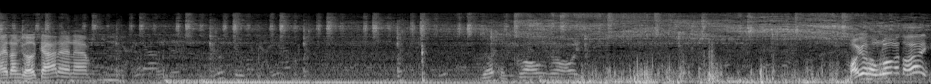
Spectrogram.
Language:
Vietnamese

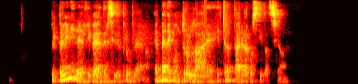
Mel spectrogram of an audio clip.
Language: Italian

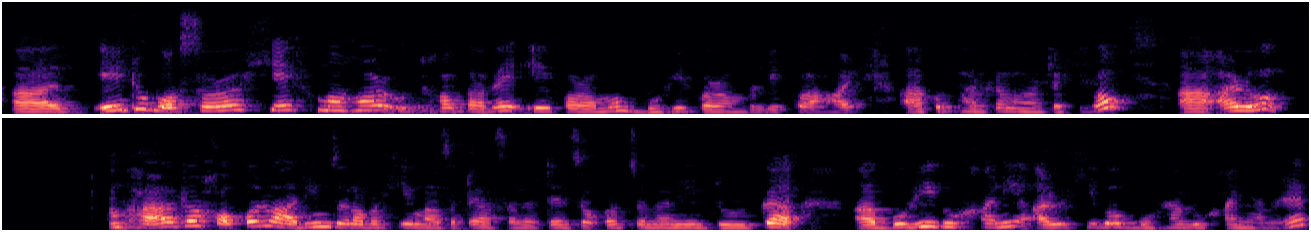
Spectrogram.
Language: Assamese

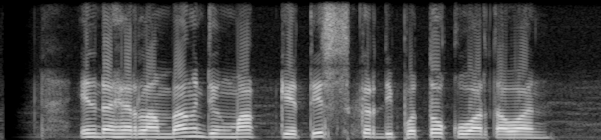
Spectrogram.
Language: Sundanese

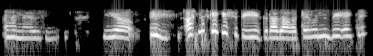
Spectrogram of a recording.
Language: Kashmiri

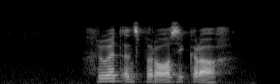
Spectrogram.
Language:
Afrikaans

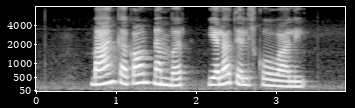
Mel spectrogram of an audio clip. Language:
Telugu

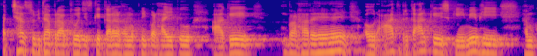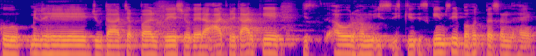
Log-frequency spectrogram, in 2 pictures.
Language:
Hindi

